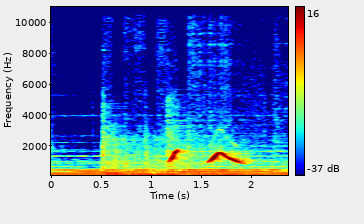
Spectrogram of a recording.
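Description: A person's wolf whistle, a short rising note followed by a longer rise-and-fall, over background music with sustained tones.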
